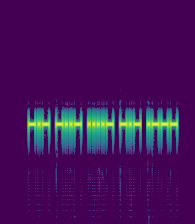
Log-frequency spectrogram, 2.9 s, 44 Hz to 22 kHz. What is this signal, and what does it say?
Morse code, heard as a keyed tone, about 36 wpm, 700 Hz. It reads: KX4KJ
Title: USA Call Signs - 5 Characters - 2x Character Spacing - 35wpm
